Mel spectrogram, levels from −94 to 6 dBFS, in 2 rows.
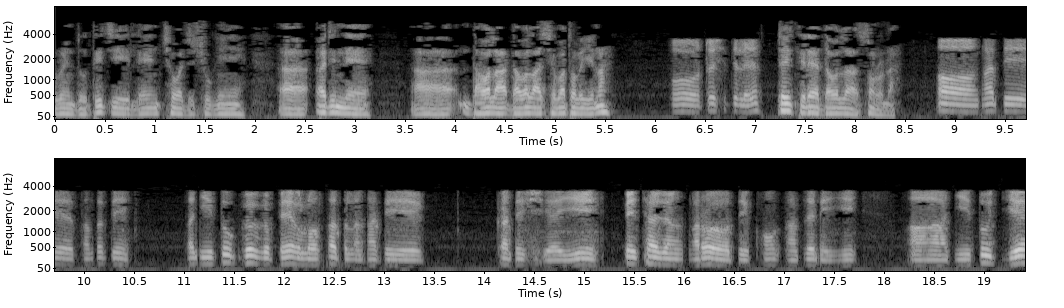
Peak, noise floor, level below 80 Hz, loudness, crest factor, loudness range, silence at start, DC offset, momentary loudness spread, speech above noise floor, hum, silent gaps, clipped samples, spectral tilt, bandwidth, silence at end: -4 dBFS; -61 dBFS; -46 dBFS; -25 LUFS; 20 dB; 3 LU; 0 s; under 0.1%; 12 LU; 36 dB; none; none; under 0.1%; -10.5 dB/octave; 5.8 kHz; 0 s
